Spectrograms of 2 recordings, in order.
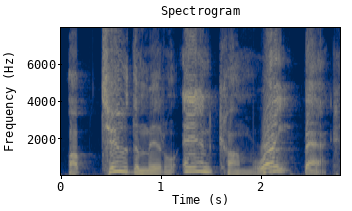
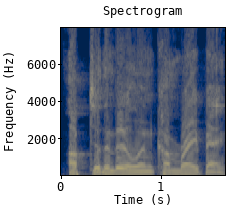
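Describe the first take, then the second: First: The emphasis falls on the upbeat. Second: The emphasis falls on the downbeat.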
